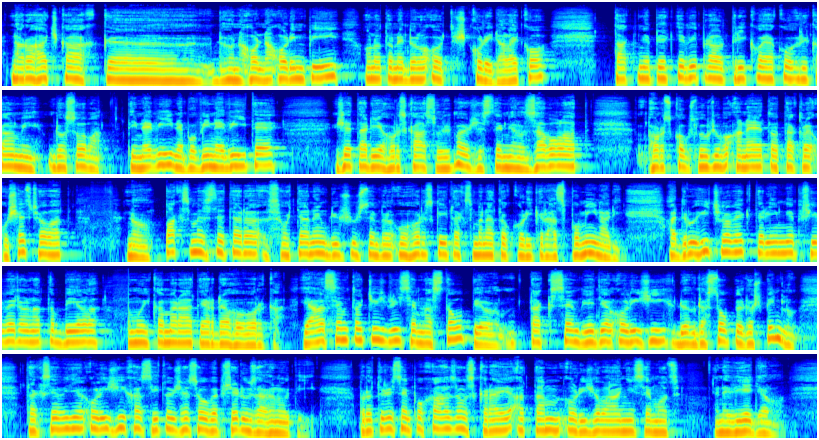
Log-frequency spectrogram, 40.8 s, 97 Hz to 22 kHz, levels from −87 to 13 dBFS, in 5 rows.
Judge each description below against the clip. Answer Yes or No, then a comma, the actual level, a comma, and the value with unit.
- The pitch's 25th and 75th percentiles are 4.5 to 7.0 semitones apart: No, narrow, 2.5 semitones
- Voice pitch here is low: No, medium, 160 Hz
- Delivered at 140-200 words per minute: Yes, average, 160 wpm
